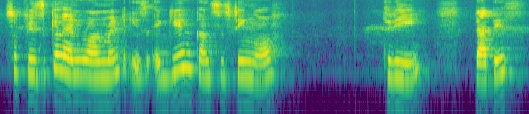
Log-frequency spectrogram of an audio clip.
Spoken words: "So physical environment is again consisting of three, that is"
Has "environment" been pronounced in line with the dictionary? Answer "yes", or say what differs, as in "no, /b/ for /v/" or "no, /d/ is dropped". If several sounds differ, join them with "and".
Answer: no, /ɹ/ is dropped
